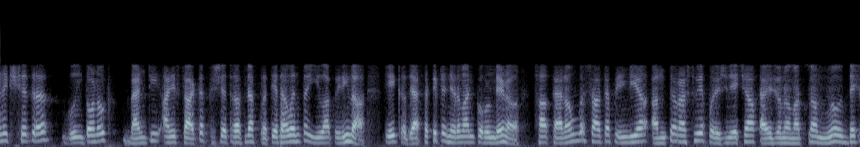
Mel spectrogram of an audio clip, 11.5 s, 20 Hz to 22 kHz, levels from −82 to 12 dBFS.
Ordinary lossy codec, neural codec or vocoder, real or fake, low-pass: none; codec, 16 kHz, 0.5 kbps, FunCodec, trained on Chinese and English, 25 frames a second; fake; 3.6 kHz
